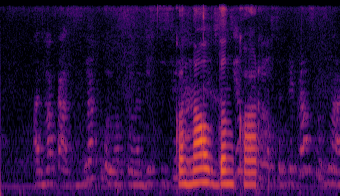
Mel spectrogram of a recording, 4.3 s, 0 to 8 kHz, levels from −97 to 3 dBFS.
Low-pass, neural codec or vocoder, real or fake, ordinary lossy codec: 7.2 kHz; none; real; none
